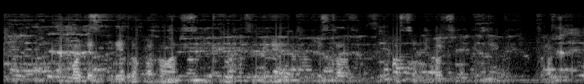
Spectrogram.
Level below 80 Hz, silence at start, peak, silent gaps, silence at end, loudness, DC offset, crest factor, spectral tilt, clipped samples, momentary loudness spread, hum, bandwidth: -50 dBFS; 0.05 s; -2 dBFS; none; 0 s; -25 LUFS; under 0.1%; 22 dB; -4.5 dB/octave; under 0.1%; 12 LU; none; 11.5 kHz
